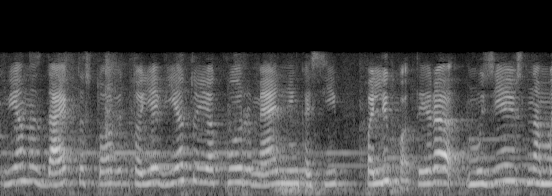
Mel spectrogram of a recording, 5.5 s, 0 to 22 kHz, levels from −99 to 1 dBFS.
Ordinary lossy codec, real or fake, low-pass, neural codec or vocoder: AAC, 48 kbps; real; 7.2 kHz; none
